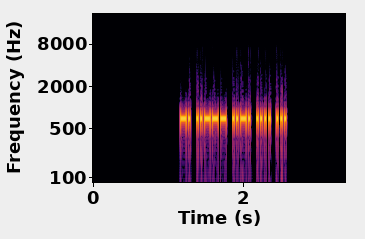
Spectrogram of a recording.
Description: Morse code, heard as a keyed tone, about 41 wpm, 700 Hz. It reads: N2FHS
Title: USA Call Signs - 5 Characters - 6x Character Spacing - 45wpm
